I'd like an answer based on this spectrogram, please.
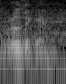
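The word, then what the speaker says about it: Roegadyn: root again that's right it's pronounced rude again these are the big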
